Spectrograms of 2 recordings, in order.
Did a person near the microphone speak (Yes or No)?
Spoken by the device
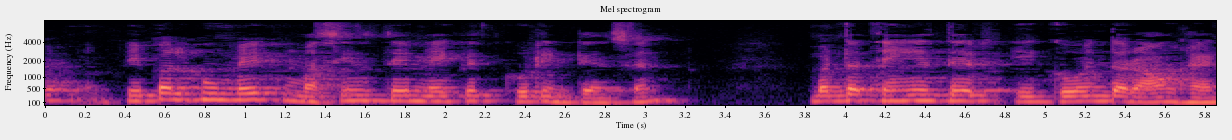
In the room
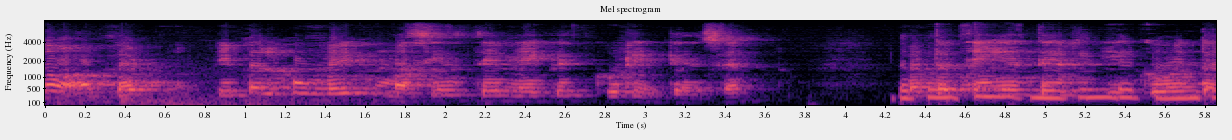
Yes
